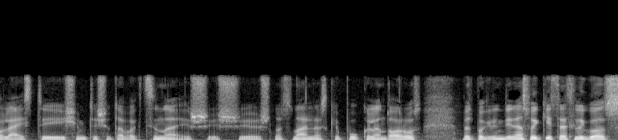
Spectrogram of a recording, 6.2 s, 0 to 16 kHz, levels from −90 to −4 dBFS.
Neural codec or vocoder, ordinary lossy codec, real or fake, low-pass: none; MP3, 64 kbps; real; 7.2 kHz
